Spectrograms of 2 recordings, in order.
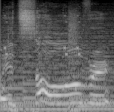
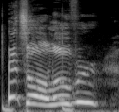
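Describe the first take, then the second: First: It is said without a Shaggy impression. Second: It is said in a Shaggy impression.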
